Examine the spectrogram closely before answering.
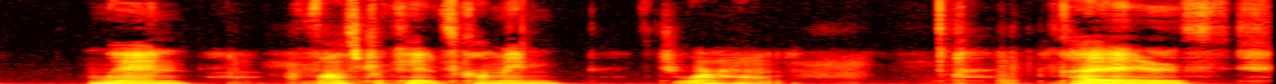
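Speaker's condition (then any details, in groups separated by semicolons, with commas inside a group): Cerebral palsy, triplegia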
